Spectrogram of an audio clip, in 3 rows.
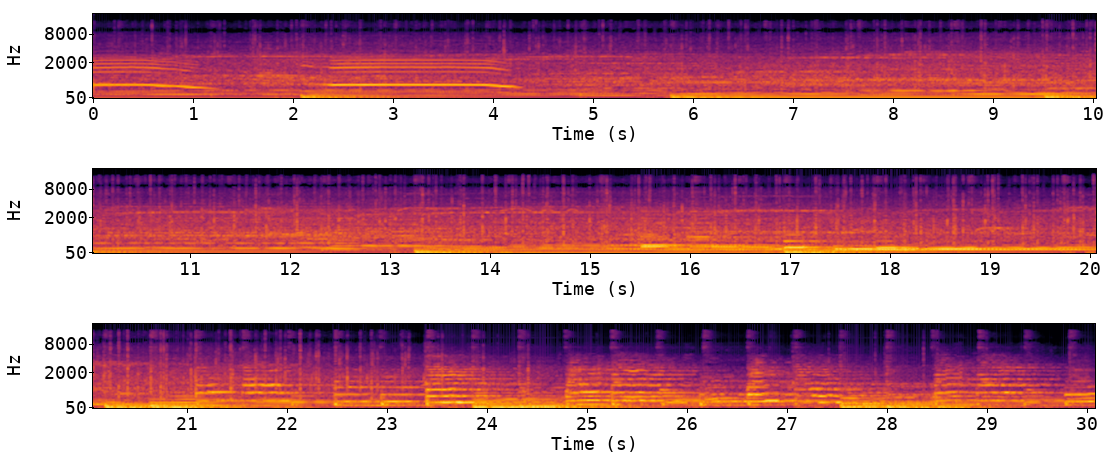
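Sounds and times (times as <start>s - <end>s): crowd cheering: 0.0s - 24.6s.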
